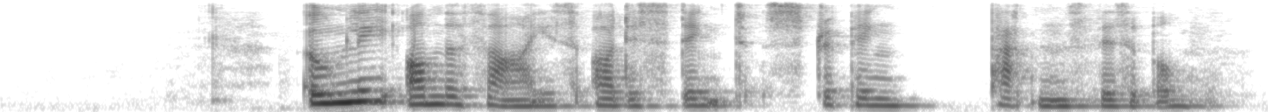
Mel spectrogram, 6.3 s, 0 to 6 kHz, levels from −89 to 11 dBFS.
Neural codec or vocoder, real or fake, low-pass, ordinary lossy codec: none; real; 5.4 kHz; none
